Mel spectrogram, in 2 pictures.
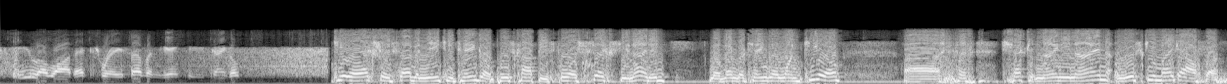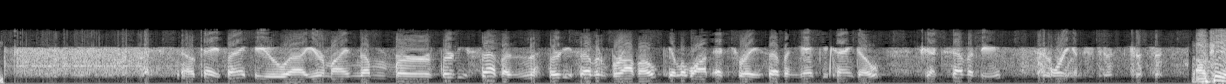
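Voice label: upper sideband 21MHz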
